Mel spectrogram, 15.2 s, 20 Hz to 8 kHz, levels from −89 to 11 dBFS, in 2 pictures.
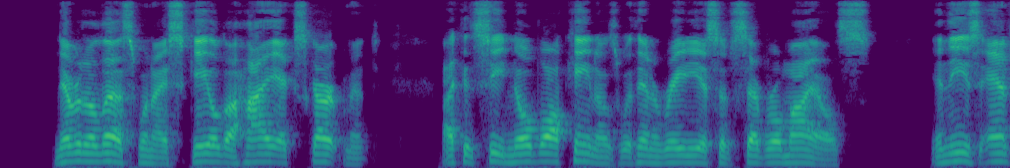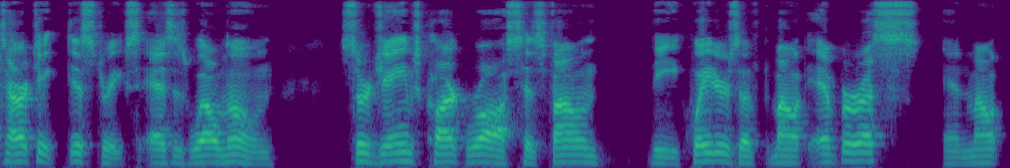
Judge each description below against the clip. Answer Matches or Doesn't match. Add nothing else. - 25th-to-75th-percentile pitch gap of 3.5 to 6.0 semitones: Doesn't match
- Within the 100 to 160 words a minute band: Matches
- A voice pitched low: Matches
